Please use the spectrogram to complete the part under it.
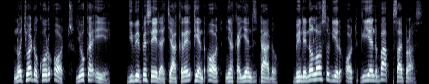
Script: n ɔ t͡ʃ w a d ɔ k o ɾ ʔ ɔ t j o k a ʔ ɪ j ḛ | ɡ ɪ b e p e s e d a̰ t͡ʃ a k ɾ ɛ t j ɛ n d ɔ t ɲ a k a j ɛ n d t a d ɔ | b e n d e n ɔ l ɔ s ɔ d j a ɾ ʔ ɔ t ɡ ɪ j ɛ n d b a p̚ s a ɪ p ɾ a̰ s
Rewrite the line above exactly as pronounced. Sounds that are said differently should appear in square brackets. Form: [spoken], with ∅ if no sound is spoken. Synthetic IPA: n ɔ t͡ʃ w a d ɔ k o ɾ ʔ ɔ t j o k a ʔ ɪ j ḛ | ɡ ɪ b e p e s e d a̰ t͡ʃ a k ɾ ɛ t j ɛ n d ɔ t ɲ a k a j ɛ n d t a d ɔ | b e n d e n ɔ l ɔ s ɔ d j [e] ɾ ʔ ɔ t ɡ ɪ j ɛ n d b a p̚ s a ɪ p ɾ a̰ s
